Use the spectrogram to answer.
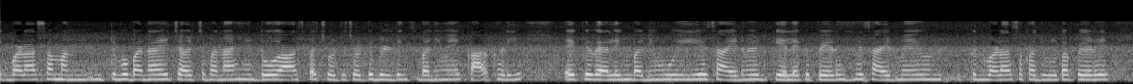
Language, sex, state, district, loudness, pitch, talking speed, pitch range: Hindi, female, Uttarakhand, Uttarkashi, -16 LUFS, 225 Hz, 240 wpm, 220-230 Hz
